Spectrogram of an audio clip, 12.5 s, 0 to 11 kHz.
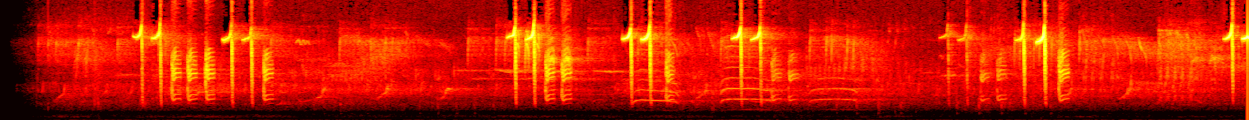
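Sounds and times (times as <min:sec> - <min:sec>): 
great tit Parus major calling: 0:01.3 - 0:02.8, 0:05.0 - 0:08.5, 0:09.4 - 0:10.8, 0:11.8 - 0:12.4.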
